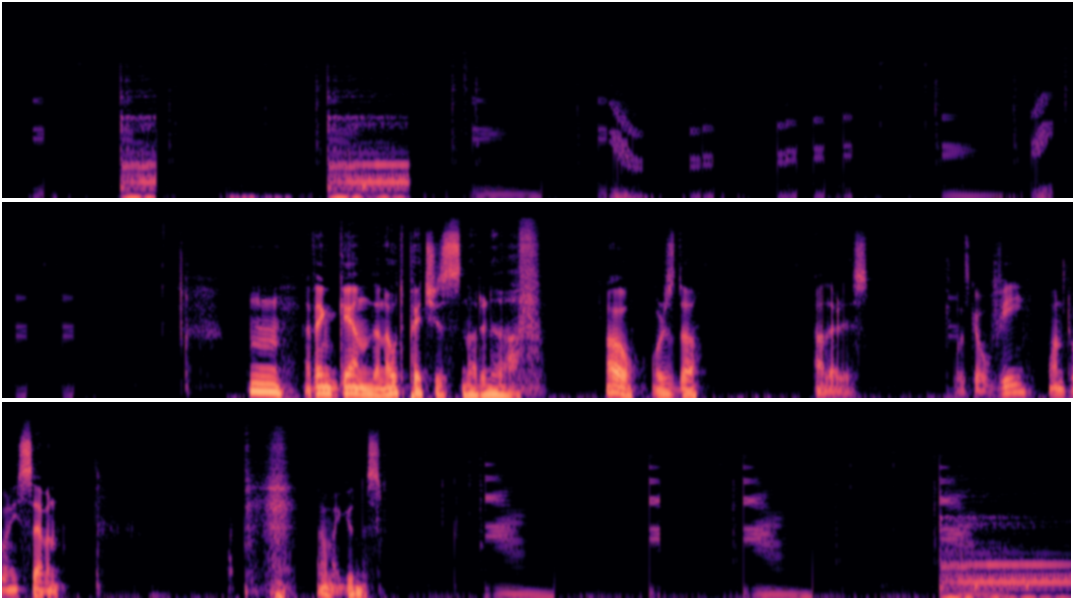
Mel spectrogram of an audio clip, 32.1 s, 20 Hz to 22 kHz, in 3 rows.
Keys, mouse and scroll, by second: 0.2 click, 1.0 click, 1.2 space, 1.7 click, 3.0 click, 3.1 space, 4.1 click, 4.4 space, 4.5 click, 5.4 click, 5.7 space, 6.0-9.0 drag, 9.2 click, 9.3 space, 10.1 space, 10.3-11.5 drag, 12.2-14.2 drag, 17.2 click, 18.0 click, 18.4 click, 19.2 click, 20.1 click, 20.6 v, 25.2 Return, 26.5 space, 27.2 space, 27.7 click, 28.5 click, 28.7 space, 29.7 space, 29.8 click, 30.3 click, 30.7 space.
